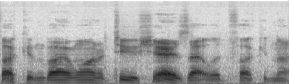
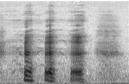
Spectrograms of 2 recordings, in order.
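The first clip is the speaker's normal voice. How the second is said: a quick high burst of laughter, amused by his own joke; short real laugh; 8 semitones higher than usual. Real, not acted.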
